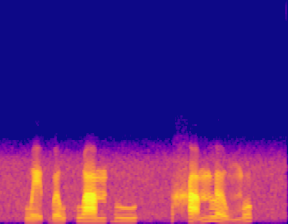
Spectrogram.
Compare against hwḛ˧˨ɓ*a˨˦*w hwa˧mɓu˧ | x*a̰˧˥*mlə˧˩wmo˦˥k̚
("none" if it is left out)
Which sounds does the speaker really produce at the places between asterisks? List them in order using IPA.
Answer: ə˨˦, a̰˧˥

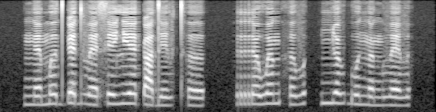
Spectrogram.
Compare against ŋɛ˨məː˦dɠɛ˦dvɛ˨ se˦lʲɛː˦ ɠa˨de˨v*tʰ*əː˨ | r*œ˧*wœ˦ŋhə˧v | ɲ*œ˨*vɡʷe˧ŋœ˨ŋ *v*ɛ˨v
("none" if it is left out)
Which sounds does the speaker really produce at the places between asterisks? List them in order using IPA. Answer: tʰ, œ˧, œ˦, v

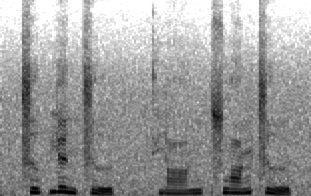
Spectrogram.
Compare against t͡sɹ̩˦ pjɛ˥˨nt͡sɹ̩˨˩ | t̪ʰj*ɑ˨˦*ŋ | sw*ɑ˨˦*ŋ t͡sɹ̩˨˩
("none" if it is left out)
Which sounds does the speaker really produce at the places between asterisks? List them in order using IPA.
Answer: ɑ˨˦, ɑ˨˦

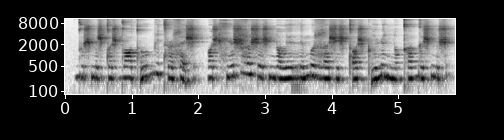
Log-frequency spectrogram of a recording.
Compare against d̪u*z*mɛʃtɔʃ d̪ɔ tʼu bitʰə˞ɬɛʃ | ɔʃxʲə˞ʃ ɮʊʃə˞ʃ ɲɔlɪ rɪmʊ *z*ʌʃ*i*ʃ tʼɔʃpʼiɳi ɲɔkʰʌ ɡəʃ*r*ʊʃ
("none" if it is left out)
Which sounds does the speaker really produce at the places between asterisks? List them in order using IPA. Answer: ʃ, ɮ, ɪ, n

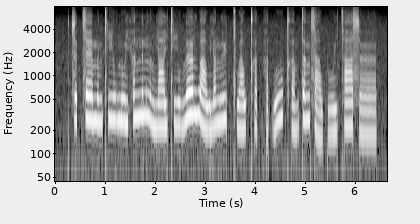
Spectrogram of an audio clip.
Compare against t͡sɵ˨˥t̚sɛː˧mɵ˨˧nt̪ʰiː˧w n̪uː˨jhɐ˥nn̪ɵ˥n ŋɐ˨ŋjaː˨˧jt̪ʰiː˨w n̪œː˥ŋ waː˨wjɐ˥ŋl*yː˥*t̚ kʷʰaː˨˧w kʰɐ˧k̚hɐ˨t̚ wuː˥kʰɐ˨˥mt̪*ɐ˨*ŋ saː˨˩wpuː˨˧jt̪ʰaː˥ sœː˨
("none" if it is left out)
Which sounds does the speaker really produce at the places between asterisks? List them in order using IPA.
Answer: yː˥, ɐ˥

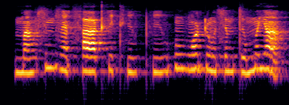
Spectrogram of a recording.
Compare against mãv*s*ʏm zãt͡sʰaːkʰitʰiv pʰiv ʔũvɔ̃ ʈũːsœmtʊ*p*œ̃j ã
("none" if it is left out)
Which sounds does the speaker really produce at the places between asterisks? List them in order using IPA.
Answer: s, m

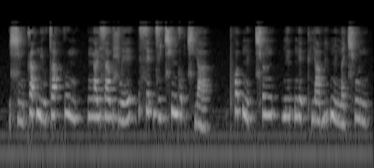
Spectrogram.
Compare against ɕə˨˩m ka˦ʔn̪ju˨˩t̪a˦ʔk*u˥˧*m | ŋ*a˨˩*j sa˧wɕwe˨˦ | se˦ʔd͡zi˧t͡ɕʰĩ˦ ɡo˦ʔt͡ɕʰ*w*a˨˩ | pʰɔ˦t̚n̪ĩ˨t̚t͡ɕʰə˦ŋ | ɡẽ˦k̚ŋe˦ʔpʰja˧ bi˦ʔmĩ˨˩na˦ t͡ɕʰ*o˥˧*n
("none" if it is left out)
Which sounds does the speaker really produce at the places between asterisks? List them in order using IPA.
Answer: u˥˧, a˦, j, u˥˧

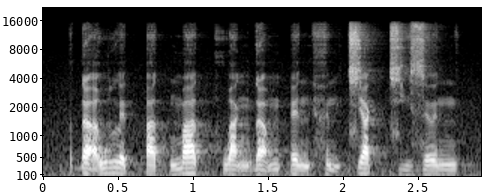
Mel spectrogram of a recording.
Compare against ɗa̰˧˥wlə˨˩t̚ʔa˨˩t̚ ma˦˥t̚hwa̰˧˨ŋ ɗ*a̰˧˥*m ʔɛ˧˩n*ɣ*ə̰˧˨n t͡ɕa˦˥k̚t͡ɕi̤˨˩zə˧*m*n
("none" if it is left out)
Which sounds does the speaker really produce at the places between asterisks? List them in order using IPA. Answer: a̰˧˥, h, none

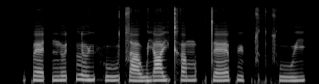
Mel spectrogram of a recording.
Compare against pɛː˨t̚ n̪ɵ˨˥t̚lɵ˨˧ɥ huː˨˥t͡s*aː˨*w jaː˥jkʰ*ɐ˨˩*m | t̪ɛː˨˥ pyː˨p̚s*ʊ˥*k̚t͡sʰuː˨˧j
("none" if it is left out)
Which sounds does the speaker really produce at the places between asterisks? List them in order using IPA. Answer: aː˨˧, ɐ˥, ʊ˥

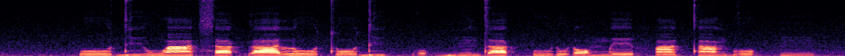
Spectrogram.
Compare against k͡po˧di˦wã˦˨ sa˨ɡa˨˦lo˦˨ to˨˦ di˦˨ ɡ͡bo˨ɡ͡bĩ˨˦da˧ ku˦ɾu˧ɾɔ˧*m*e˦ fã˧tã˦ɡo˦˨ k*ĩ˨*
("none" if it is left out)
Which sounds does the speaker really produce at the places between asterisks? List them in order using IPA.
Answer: m, ĩ˨

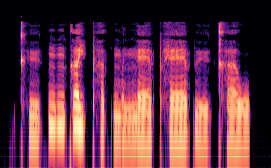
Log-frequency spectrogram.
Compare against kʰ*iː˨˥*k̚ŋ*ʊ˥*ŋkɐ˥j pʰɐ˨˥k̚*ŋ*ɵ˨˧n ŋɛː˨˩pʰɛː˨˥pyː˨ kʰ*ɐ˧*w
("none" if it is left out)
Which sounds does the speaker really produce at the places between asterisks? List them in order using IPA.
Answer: yː˨˥, ʊ˥, m, ɐ˧

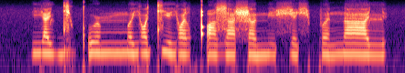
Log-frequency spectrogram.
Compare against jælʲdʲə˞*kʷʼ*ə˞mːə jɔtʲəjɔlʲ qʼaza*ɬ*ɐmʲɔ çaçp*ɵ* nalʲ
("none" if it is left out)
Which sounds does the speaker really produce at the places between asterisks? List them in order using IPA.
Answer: kʷʼ, ɬ, ə

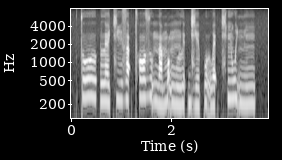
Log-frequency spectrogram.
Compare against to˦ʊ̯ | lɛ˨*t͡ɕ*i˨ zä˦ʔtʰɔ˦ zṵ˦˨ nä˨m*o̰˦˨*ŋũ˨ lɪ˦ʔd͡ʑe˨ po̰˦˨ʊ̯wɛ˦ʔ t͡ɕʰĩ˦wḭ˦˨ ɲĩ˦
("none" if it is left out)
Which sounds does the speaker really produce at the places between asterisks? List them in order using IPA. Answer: t͡ɕ, ɔ̰˦˨

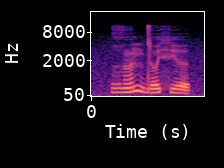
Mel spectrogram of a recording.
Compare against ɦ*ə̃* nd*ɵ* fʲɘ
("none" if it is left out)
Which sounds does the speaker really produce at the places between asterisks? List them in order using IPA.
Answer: ə̃, ɵ

